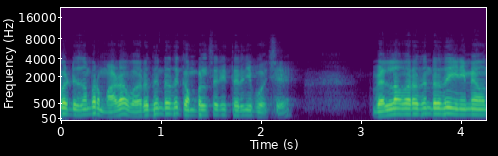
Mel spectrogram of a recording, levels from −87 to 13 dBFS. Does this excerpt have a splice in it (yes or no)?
no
